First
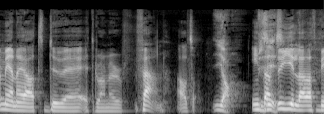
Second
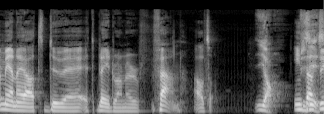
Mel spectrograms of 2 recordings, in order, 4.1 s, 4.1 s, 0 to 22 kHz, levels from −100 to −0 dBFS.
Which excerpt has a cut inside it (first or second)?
first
